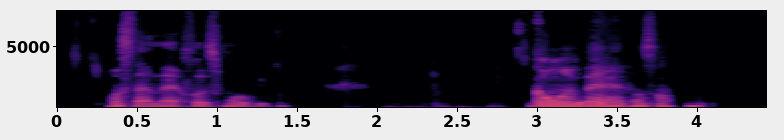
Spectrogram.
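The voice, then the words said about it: Whispering. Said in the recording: “Why are you whispering it? ... Oh, I'm whispering.”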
